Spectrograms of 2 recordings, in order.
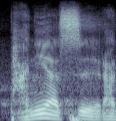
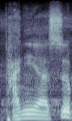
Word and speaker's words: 바니아스: 곳이다라고 해서 니아스 불렸는데 어 당시 아랍인들이 판이라고 피 발음을 잘 못해서 피를 비로 발음을 하면서 바니아스 이름으로 도시가 불려졌다고 합니다 나중에 헤롯 필립이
